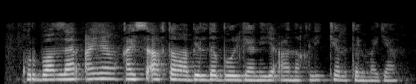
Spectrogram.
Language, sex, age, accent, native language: Uzbek, female, under 19, Andijon, Uzbek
